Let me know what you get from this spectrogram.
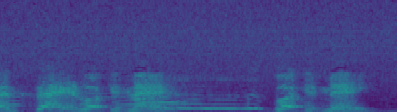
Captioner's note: child whimpers; sobbing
